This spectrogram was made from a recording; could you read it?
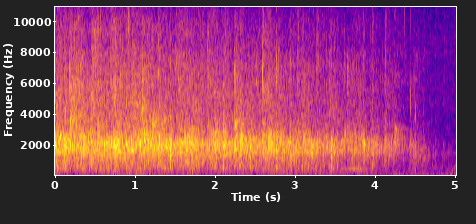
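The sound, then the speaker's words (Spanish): An audience breaks into sustained applause to the Lord, a dense wash of many hands clapping that holds steady before gradually tapering off toward the end, with no talking over it. “Si usted lo cree, dé un gran aplauso al Señor con todas sus fuerzas.”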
